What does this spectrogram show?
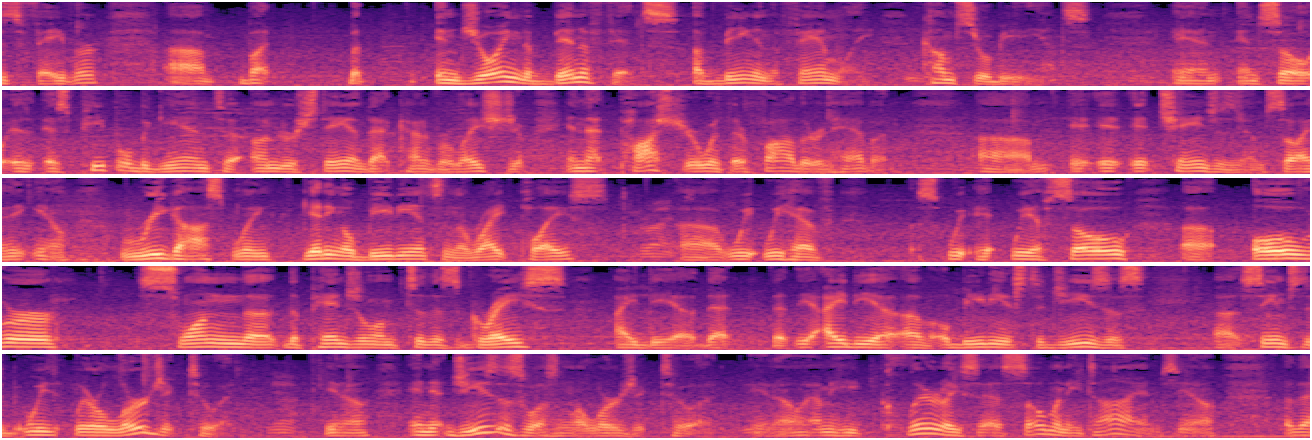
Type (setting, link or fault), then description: fault, background noise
